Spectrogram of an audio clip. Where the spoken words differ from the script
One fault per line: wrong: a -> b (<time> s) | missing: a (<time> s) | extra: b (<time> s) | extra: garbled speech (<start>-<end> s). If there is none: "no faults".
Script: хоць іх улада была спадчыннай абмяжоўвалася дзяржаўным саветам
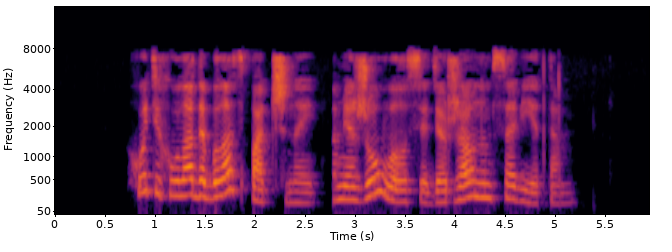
no faults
